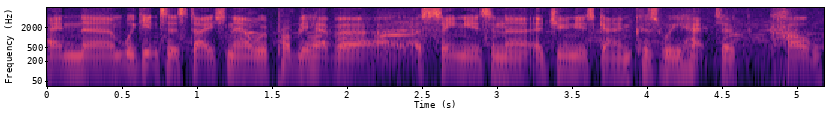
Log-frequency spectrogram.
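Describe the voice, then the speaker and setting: Amid noticeable background noise, a man talks at a very fast pace with monotone, flat intonation. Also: fairly high pitch for a man. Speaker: insurance underwriter, event organiser. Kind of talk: on-location interview. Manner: halting, many repetitions and fillers.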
